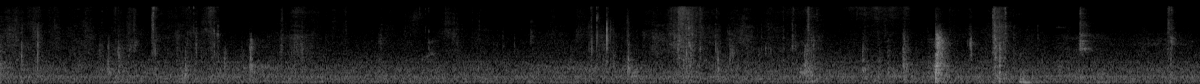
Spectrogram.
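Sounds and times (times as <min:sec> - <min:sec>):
paper rustling: 0:00.0 - 0:10.2.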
